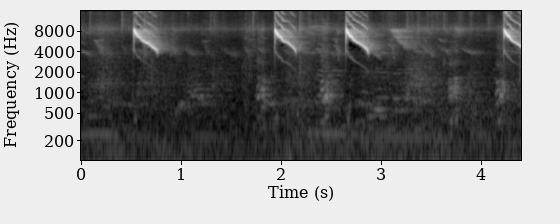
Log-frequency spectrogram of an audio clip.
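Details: Oriental white-eye gives thin, very high, down-slurred notes, four in about four seconds, with faint softer twittering between; a lure call said to make other white-eyes answer and open their beaks.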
